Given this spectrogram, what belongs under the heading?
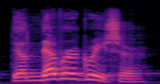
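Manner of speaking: a half-shouted retold warning to the president; mock loud protest. Drug companies loudly warn the president it will never happen. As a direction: insist loudly that it can't happen.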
